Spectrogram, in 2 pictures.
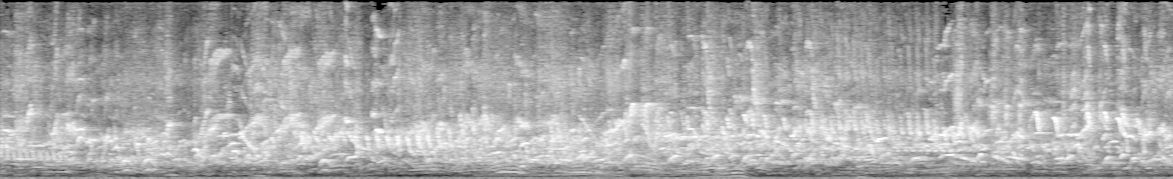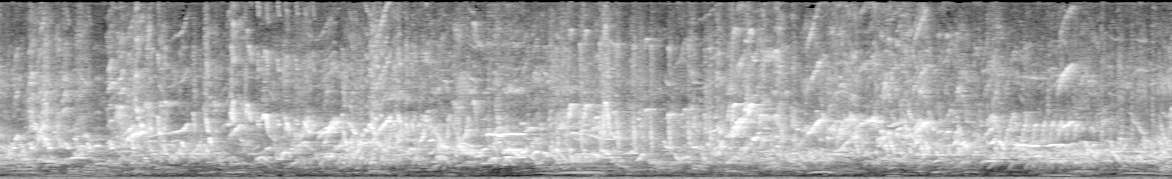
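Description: Many caged white-rumped shamas singing at once: a dense, unbroken tangle of overlapping chirps, whistles and rattling phrases, over a steady low hum of crowd noise.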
